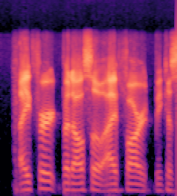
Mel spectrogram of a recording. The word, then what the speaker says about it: Eifert: end or its own Eifert yeah because you're putting the emphasis on the wrong syllable right yeah props some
